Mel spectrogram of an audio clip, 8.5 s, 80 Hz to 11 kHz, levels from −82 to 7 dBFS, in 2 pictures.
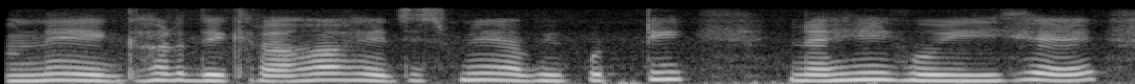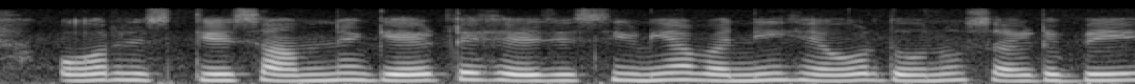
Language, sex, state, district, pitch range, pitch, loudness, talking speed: Hindi, female, Bihar, West Champaran, 225-250 Hz, 235 Hz, -15 LUFS, 175 wpm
